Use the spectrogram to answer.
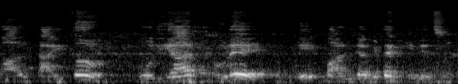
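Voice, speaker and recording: A man's voice: very high-pitched, expressive, a little slow, gravelly, a little mellow, exaggerated voice. A man playing a foolish, vain and eager young admirer in an audio drama. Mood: fawning. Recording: echoey, distant, noisy.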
